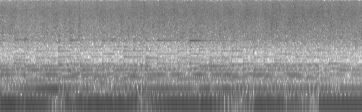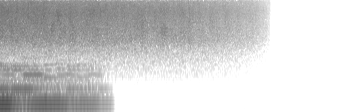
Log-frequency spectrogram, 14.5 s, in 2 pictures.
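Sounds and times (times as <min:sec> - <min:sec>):
instrumental music: 0:00.0 - 0:09.2.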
